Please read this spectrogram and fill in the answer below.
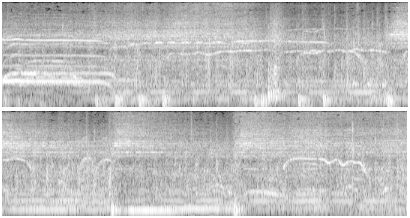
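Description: Live rock band playing on a club stage: drum kit and electric guitars. A held chord rings through the first second or so, then gives way to loose, scattered drum hits.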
